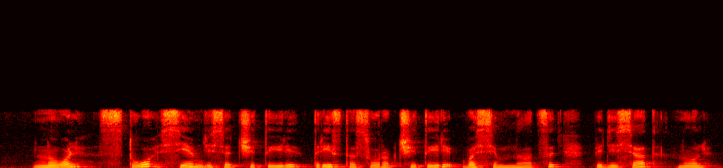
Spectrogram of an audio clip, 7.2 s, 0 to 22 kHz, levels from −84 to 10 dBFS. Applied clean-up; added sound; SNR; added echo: none; none; none; none.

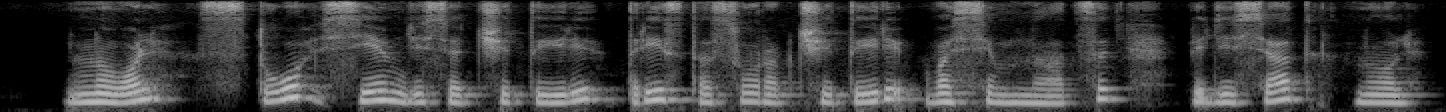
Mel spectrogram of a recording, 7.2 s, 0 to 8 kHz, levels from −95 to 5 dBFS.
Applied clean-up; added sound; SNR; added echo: neural mask model Resemble Enhance denoiser.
